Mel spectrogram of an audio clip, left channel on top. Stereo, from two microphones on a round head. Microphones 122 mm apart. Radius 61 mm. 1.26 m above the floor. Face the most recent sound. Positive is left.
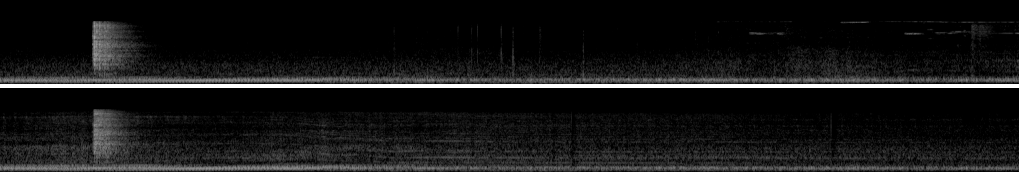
turn(degrees=40)  # may be behind; listen again after turning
